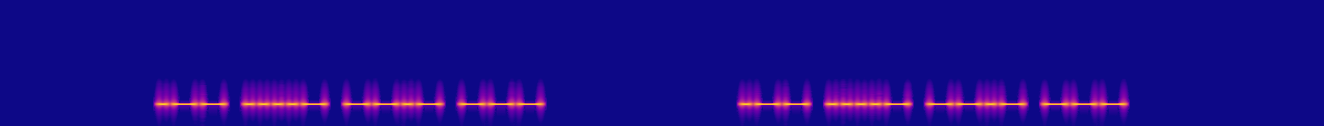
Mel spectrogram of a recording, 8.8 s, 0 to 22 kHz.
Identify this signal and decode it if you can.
Morse code, heard as a keyed tone, about 25 wpm, 700 Hz. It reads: W4QO W4QO
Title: Easy Call Signs Repeated 2x - 25wpm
